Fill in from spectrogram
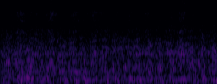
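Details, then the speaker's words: Ceiling fan after bearing service, refitted and switched on: only a soft, even whoosh, no grinding or squeak; the loud noise heard at night before the service is gone. "Kipas berpusing seperti biasa dan tak ada dengarlah dah bunyi bising macam tadi tu."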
